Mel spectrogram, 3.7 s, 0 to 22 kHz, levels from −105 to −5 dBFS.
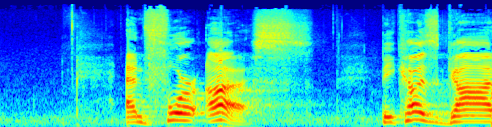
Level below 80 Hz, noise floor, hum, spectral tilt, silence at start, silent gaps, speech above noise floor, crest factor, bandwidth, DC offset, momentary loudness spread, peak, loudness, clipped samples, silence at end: -64 dBFS; -56 dBFS; none; -3.5 dB/octave; 0.95 s; none; 35 dB; 16 dB; 19 kHz; under 0.1%; 15 LU; -6 dBFS; -22 LUFS; under 0.1%; 0 s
